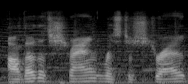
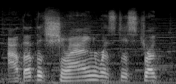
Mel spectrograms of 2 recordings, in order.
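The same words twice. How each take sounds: First: A put-on character voice delivered without emotion. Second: A put-on character voice delivered with emotion. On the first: It sounds like the intended character. The speaker calls it right. "I kind of have to not put any emotion into it" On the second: It sounds like the wrong character. The speaker calls it wrong. "Damn it, that's Guilmon"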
